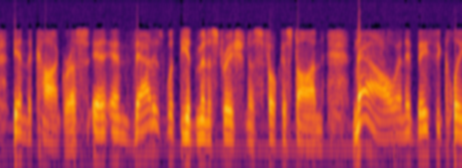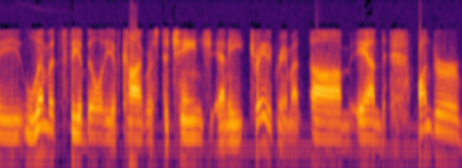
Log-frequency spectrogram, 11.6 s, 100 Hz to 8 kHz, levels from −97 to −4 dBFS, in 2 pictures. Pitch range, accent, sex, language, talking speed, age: 115-145 Hz, American, male, English, 150 wpm, 50-69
